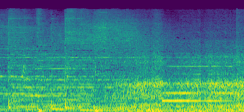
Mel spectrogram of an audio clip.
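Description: A train rumbles steadily as it arrives at its terminus in Krefeld, Germany, its low mechanical drone and metallic hum filling the space, with a sustained tonal whine rising in the second half as it rolls in.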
